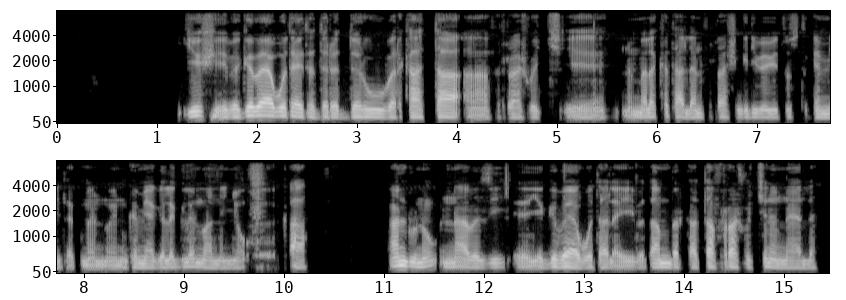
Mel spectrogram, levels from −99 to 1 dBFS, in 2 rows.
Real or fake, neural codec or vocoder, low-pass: real; none; 7.2 kHz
